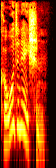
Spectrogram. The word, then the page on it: coordination: British English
